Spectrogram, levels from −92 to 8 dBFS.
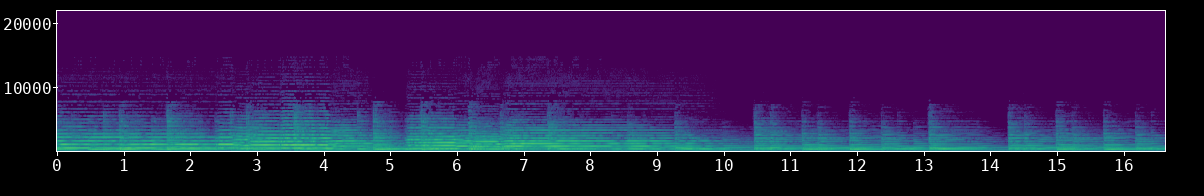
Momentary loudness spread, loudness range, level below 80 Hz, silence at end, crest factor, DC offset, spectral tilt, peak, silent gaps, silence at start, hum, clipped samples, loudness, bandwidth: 13 LU; 10 LU; -60 dBFS; 0 s; 16 dB; under 0.1%; -5 dB/octave; -12 dBFS; none; 0 s; none; under 0.1%; -26 LUFS; 9.4 kHz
